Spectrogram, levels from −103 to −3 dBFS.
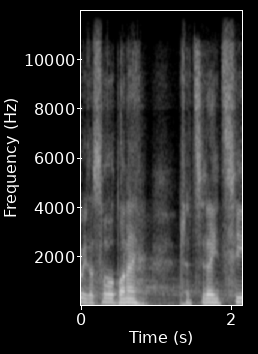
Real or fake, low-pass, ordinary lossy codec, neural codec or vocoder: fake; 10.8 kHz; Opus, 32 kbps; codec, 32 kHz, 1.9 kbps, SNAC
